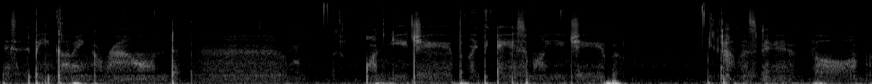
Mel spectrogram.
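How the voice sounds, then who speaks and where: Whispering at a very slow pace with long, frequent pauses, a woman's voice shows big swings in loudness over noticeable background noise. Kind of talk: casual chatty ASMR ramble. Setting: studio, close mic. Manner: whispered, soft.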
